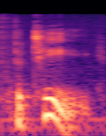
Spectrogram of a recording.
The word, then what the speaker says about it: fatigue: from the verb intrigue this does not happen with fatigue which always keeps the stress on the second syllable whether used as a noun or a verb english pronunciation is endlessly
